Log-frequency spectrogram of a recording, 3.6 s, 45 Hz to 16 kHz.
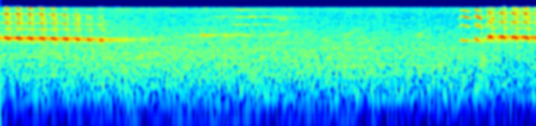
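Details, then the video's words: Kingfisher calling from a rooftop dish antenna in Surat, Gujarat, rainy July 2019. A shrill rattling trill ends, a quiet gap with faint traffic follows, then the next rapid trill begins. "Kingfisher Bird's Voice"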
